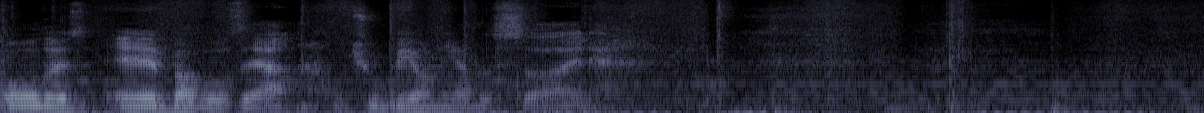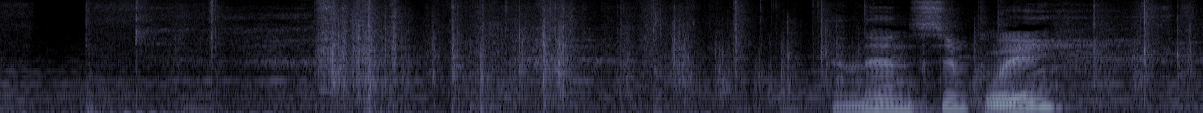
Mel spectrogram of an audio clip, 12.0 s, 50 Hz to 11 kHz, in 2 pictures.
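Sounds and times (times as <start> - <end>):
hands rubbing plastic film: 0.0 - 12.0
soft background music: 0.0 - 12.0
plastic film sheet rustling: 6.5 - 12.0.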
